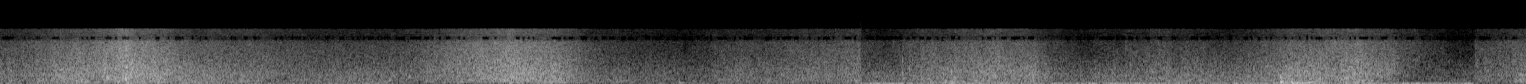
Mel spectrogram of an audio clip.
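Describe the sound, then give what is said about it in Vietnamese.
Heavy sea waves crash hard against the shore as the water rises, producing a broad roaring wash that swells and fades in a few loud surges, with wind noise throughout. “Chợt vang lên tiếng sóng đánh mạnh vào bờ.”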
